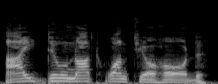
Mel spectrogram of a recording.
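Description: A man's voice: medium pitch, expressive, takes it slowly, dry recording, voice pushed up. A man voicing a young male wizard, giving short guarded answers.

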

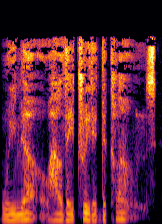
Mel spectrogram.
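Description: A man doing a grim, husky bounty hunter. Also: fairly low pitch, flat delivery, takes it slowly, no room sound, studio quality. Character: grim hardened male bounty hunter, curt. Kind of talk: audiobook narration.

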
